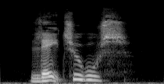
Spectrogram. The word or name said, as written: latyrus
